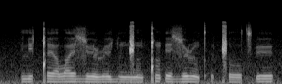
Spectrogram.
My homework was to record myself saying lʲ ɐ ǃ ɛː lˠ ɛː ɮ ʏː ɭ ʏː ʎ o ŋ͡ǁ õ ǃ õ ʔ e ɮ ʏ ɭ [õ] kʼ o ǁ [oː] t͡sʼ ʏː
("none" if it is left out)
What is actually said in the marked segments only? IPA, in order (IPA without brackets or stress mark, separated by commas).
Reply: õ, oː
